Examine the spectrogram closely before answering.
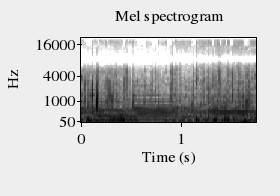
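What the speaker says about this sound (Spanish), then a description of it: "Y no ha dejado de llover, el frío es extremo" Steady rain falls on a forest trail in extreme cold, a dense continuous patter of drops with a few louder splashes, close and moderately loud, with no voices.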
